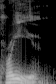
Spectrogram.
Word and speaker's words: breathe: يتنفس معناها breathe. Breathe. شوف النطق.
